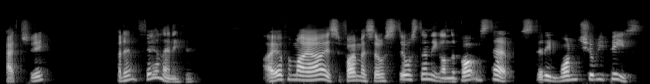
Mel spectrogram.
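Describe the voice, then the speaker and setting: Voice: mid-range voice, lively intonation, fairly quick, gravelly, fairly bright tone. A storyteller reading a children's book expressively, slipping in casual, wry and mocking asides. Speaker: storyteller, live streamer.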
